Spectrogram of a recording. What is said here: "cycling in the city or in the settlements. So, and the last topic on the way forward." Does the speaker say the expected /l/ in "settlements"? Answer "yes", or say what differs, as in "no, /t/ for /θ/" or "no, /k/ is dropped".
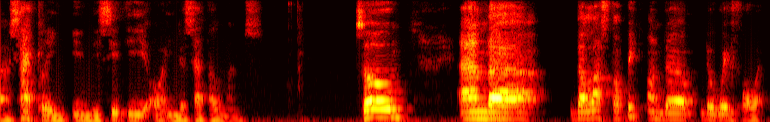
yes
